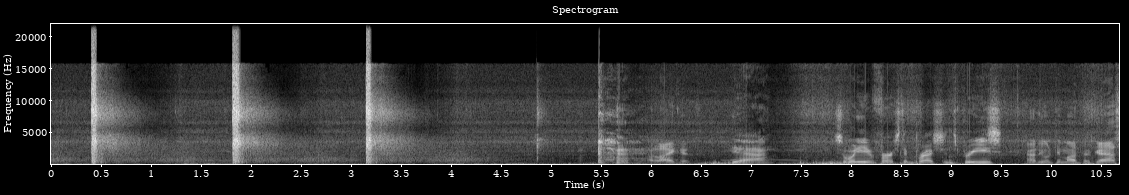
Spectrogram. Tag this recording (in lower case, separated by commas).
outside, rural or natural, speech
